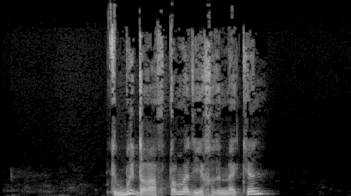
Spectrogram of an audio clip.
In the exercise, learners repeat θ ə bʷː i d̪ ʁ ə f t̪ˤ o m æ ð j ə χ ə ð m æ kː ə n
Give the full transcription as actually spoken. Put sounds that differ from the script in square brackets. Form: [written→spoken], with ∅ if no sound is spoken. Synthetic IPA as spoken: θ ə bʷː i d̪ ʁ ə f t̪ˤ o m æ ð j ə χ ə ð m æ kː ə n

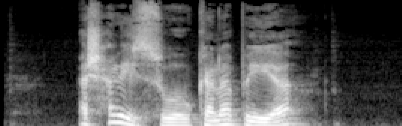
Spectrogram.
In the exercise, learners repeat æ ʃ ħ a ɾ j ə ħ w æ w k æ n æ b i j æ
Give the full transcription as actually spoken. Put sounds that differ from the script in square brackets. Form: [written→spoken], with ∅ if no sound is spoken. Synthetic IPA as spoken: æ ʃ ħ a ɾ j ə [ħ→s] w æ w k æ n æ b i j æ

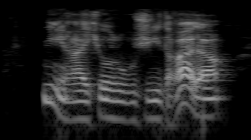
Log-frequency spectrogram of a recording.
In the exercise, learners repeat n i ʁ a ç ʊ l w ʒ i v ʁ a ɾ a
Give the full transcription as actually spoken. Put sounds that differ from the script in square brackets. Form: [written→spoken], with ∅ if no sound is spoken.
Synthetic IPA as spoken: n i ʁ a ç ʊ [l→ɾ] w ʒ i [v→ð] ʁ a ɾ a

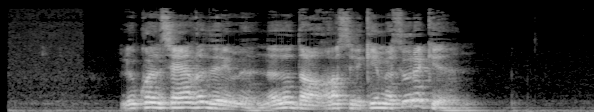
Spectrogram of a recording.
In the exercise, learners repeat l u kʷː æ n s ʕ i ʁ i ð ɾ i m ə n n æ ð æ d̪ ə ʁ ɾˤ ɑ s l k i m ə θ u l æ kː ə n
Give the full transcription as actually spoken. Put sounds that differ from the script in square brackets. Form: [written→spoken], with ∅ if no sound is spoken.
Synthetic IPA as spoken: l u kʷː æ n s ʕ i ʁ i ð ɾ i m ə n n æ ð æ d̪ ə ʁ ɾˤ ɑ s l k i m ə θ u [l→ɾ] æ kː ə n

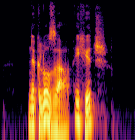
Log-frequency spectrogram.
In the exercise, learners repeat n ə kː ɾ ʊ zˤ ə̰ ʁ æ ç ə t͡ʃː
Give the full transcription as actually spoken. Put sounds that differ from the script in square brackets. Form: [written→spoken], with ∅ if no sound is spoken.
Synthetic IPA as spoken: n ə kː [ɾ→l] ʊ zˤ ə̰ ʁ [æ→i] ç ə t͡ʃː

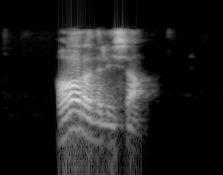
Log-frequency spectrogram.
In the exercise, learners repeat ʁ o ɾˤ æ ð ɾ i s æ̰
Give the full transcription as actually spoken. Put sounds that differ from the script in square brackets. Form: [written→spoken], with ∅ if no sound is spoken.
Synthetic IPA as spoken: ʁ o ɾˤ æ ð [ɾ→l] i s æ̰

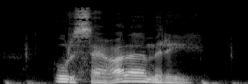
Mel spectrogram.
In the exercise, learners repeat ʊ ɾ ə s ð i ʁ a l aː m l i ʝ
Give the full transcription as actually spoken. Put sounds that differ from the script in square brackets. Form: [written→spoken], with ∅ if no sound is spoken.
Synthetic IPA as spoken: ʊ ɾ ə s [ð→ʕ] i ʁ a [l→ɾ] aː m [l→ɾ] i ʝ

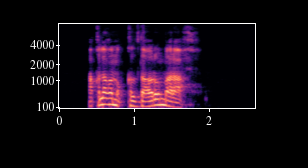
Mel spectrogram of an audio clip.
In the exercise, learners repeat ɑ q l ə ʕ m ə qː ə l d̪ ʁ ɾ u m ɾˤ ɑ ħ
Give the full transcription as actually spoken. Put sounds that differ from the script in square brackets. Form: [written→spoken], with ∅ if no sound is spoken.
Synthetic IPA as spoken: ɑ q l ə [ʕ→ʁ] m ə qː ə l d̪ ʁ ɾ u m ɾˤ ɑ ħ

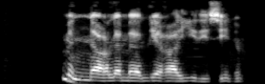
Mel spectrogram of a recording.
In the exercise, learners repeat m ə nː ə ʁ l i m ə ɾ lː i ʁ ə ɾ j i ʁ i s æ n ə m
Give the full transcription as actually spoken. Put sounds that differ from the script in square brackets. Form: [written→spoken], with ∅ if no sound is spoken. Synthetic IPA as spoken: m ə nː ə ʁ l [i→æ] m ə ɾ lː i ʁ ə ɾ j i [ʁ→ð] i s [æ→i] n ə m

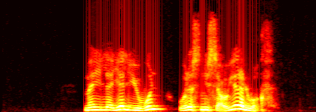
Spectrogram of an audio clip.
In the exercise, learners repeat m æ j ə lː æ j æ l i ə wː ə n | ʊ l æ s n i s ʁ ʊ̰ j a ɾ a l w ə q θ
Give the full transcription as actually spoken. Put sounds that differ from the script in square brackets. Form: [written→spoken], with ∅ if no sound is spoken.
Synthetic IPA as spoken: m æ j ə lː æ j æ l [i→j] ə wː ə n | ʊ [l→ɾ] æ s n i s [ʁ→ʕ] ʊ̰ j a ɾ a l w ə q θ

